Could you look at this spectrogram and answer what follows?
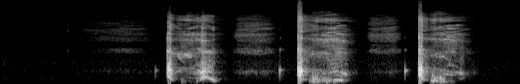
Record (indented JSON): {
  "three_cough_length": "5.2 s",
  "three_cough_amplitude": 32768,
  "three_cough_signal_mean_std_ratio": 0.3,
  "survey_phase": "alpha (2021-03-01 to 2021-08-12)",
  "age": "45-64",
  "gender": "Female",
  "wearing_mask": "No",
  "symptom_cough_any": true,
  "symptom_fatigue": true,
  "symptom_headache": true,
  "symptom_onset": "9 days",
  "smoker_status": "Never smoked",
  "respiratory_condition_asthma": false,
  "respiratory_condition_other": false,
  "recruitment_source": "REACT",
  "submission_delay": "2 days",
  "covid_test_result": "Negative",
  "covid_test_method": "RT-qPCR"
}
